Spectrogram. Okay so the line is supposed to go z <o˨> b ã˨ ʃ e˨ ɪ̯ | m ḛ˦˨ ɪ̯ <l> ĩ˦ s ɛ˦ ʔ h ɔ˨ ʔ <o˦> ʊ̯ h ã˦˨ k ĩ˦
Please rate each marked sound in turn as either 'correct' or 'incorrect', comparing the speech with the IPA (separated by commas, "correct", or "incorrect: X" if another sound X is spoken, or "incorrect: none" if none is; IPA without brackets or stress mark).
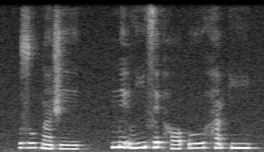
incorrect: o˦, correct, correct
